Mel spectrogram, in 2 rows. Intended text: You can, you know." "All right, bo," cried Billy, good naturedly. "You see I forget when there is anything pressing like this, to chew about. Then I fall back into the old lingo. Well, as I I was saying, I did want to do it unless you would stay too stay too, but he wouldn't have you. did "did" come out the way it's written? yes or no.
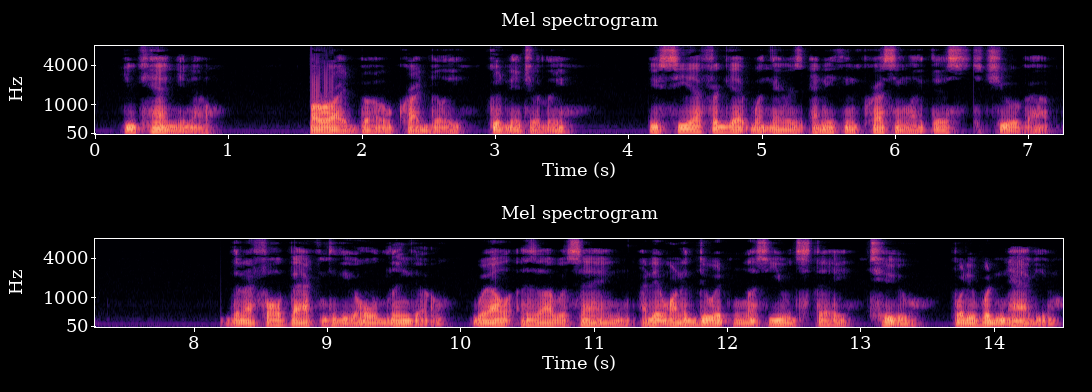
no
